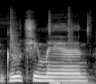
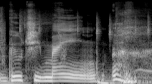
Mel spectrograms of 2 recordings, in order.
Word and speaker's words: Gucci Mane: even he went at Gucci Man Gucci I'm sorry Gucci Mane I always mispronounced that and you know most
